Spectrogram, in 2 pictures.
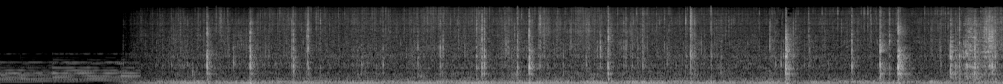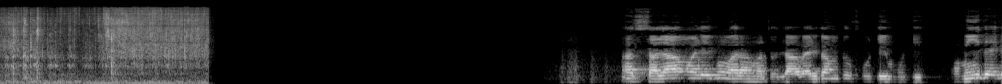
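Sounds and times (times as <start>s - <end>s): low hum: 1.2s - 11.1s
food deep-frying in oil: 1.2s - 12.2s.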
